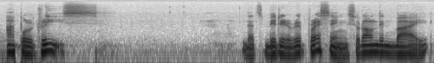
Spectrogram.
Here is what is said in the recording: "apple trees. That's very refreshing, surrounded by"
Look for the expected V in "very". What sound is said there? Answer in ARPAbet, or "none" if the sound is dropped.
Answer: B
